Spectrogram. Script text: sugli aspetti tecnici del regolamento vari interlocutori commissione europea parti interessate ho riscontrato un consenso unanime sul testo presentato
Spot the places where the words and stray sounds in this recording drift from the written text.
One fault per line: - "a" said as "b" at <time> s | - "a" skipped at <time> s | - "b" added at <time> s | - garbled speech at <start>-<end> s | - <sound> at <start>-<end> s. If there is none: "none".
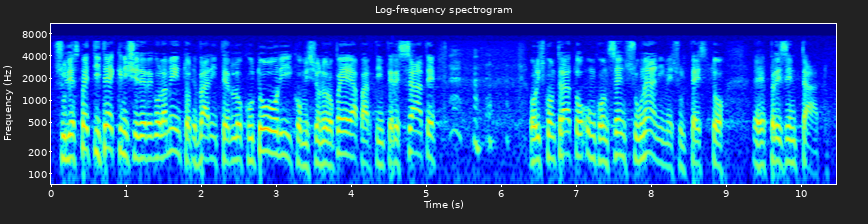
- laugh at 5.3-6.2 s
